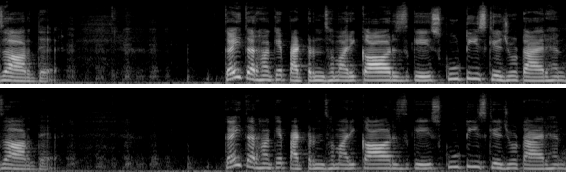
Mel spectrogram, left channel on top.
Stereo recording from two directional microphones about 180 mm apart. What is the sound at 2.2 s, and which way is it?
A woman's voice, 30° left (ahead or behind).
